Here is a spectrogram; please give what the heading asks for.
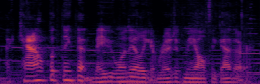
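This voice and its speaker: A man's voice: medium pitch, very fast, gravelly, over music, lightly acted. A man voicing a proud, worried female musical theater performer with formal phrasing, from game dialogue. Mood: proud, aggrieved. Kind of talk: reading game dialogue aloud.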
